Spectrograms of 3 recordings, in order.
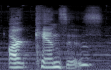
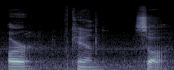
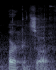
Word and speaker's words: Arkansas: mean i was so confident that it said our kansas and then you guys were telling me that it's not we're gonna have a pronunciation stream how do you pronounce our kansas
